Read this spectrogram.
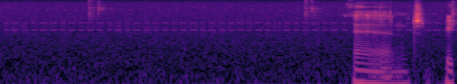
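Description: A computer mouse clicks softly a few times.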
